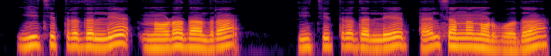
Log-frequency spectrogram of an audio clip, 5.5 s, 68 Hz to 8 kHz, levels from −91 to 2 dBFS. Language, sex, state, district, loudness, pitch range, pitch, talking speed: Kannada, male, Karnataka, Koppal, -17 LUFS, 140-160 Hz, 150 Hz, 75 wpm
